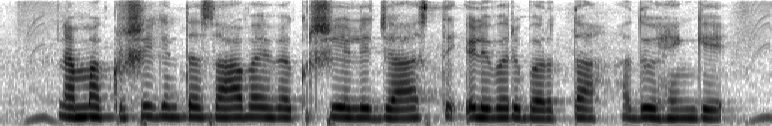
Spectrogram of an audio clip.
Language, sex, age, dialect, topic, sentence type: Kannada, female, 25-30, Central, agriculture, question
